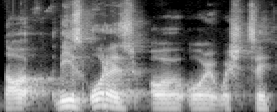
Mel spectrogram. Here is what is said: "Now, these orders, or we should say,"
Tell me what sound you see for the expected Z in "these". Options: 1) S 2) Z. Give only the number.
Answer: 2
